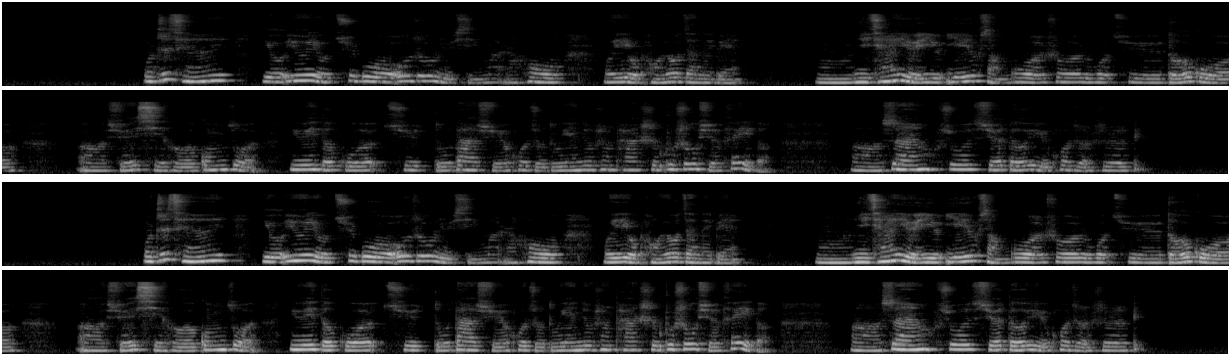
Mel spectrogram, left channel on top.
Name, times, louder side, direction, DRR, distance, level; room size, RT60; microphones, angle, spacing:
voice 1, 1.4-7.4 8.1-12.7 13.0-14.8 15.1-20.5 20.8-23.6, right 4 dB, 80° right, 0 dB, 0.5 m, -27 dB
5.3 x 2.6 x 2.3 m, 0.32 s
head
